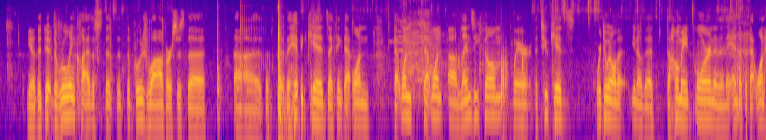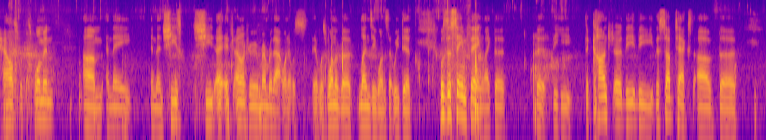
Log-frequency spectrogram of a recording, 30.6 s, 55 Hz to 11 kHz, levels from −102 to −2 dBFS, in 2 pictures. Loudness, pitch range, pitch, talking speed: -27 LUFS, 100-125 Hz, 115 Hz, 200 wpm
